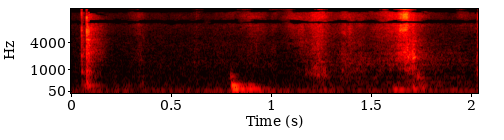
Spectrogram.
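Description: Tarot cards being handled: about four short taps and slides as cards are laid down on a table and drawn from the deck.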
